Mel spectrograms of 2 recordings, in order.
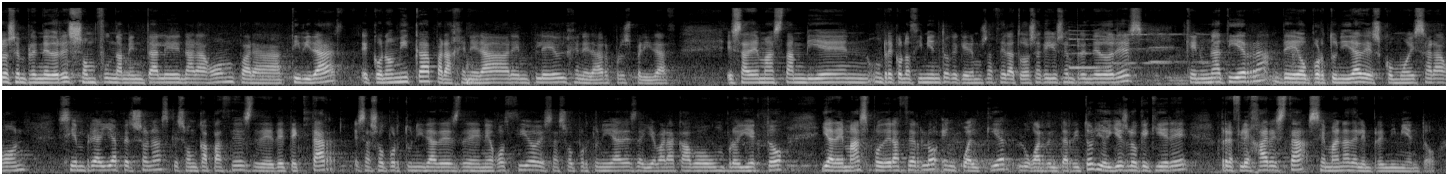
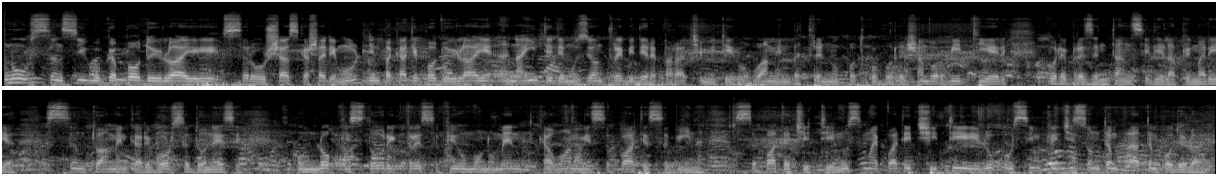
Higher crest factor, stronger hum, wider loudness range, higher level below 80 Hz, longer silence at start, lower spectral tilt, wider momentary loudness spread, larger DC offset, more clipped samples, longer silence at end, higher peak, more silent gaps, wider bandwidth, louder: about the same, 16 dB vs 20 dB; neither; about the same, 4 LU vs 4 LU; second, -54 dBFS vs -36 dBFS; about the same, 0 s vs 0 s; about the same, -4.5 dB/octave vs -4 dB/octave; about the same, 8 LU vs 6 LU; neither; neither; about the same, 0 s vs 0 s; about the same, -4 dBFS vs -6 dBFS; neither; about the same, 16.5 kHz vs 15 kHz; first, -20 LUFS vs -25 LUFS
